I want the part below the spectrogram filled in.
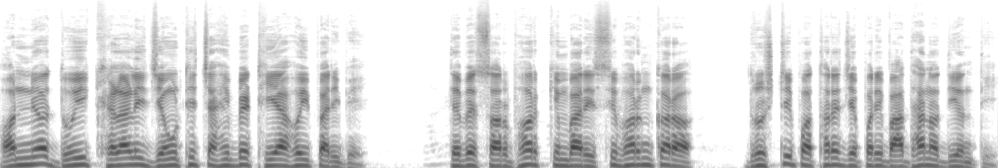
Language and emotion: Odia, neutral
